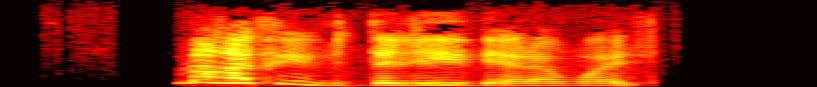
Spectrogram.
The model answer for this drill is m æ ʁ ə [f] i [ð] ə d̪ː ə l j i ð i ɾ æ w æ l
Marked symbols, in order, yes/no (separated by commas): yes, no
